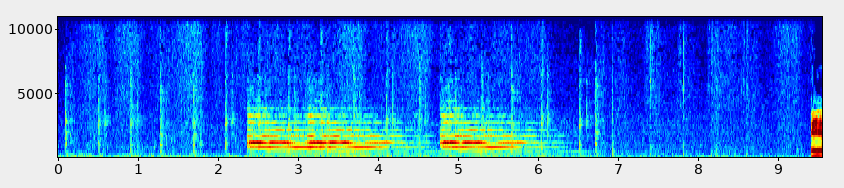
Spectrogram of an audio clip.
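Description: The Bell of Awakening in Dark Souls rings as a church bell, two long resonant peals with shimmering overtones rising over soft ticking game ambience, ending on a brief sharp sound.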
